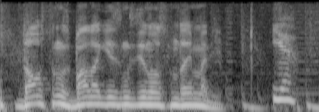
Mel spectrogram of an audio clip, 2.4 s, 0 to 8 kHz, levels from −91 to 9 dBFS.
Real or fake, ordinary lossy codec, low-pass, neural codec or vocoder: real; none; 7.2 kHz; none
